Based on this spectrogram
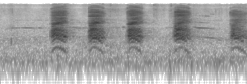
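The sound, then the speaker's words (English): Five harsh, raspy caws from crows ring out in a steady rhythm, evenly spaced about every second, loud, over a faint background hum. “It's the Crow Brothers”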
